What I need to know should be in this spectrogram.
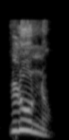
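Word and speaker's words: πλύνω: como el G4150 y se pronuncia como pluno y significa hundir, significa sumergirse y significa lavar.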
